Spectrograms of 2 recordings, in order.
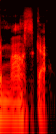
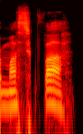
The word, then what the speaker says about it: Moscow: How do you say Moscow? Moscow. Or Moskva if you're speaking Russian.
